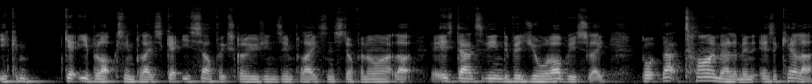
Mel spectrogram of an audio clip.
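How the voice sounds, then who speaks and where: A man with a Derby accent speaks in a monotone with flat intonation. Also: medium pitch for a man. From England, Derby. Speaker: vlogger in gambling addiction recovery. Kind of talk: live vlog, casual chat with viewers. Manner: fast.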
